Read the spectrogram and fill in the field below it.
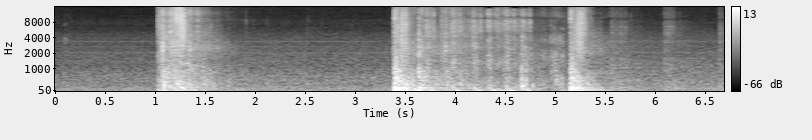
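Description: Gunshots ring out loudly in short bursts.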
